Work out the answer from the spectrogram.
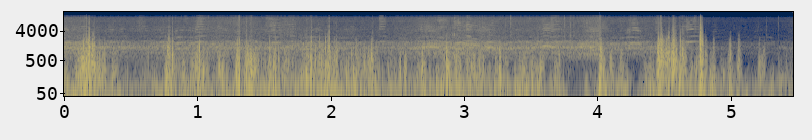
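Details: A flock of some 150 Canada geese lifts off to migrate over a campus on a cold morning at the end of November. Loud, harsh honks overlap continuously, with heavier clusters near the end and constant wind-like rushing behind.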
